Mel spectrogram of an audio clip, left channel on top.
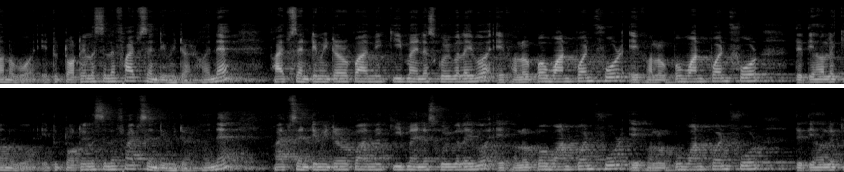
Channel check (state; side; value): normal; both; correlation 0.45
